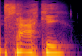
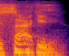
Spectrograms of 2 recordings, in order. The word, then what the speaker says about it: Psaki: Jen Psaki. – I think that P is silent.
